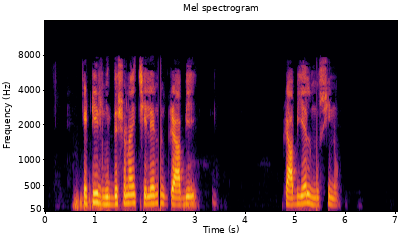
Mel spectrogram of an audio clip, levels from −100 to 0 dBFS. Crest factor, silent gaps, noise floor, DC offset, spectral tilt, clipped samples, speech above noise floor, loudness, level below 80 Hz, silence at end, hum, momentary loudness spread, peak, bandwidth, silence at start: 18 dB; none; under -90 dBFS; under 0.1%; -6 dB/octave; under 0.1%; over 73 dB; -18 LUFS; -50 dBFS; 1.2 s; none; 12 LU; -2 dBFS; 7.8 kHz; 0.55 s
